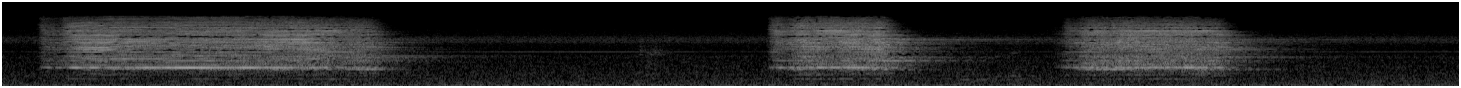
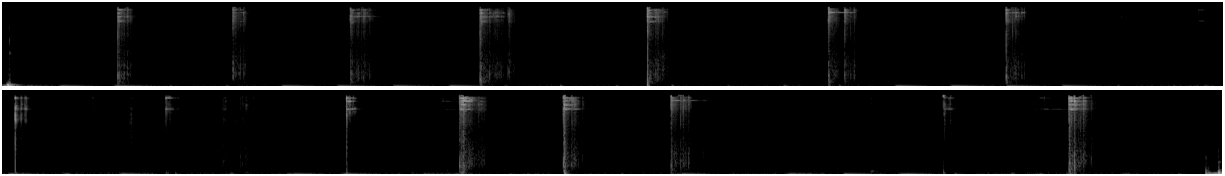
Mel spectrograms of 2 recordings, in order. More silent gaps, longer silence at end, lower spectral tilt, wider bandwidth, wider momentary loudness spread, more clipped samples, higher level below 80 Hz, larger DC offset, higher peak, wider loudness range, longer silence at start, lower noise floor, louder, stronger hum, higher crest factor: neither; about the same, 0 s vs 0 s; second, 1.5 dB/octave vs -0.5 dB/octave; second, 11.5 kHz vs 17 kHz; first, 24 LU vs 20 LU; neither; second, -60 dBFS vs -54 dBFS; neither; second, -14 dBFS vs -4 dBFS; second, 10 LU vs 14 LU; about the same, 0 s vs 0 s; second, -52 dBFS vs -76 dBFS; about the same, -27 LUFS vs -29 LUFS; neither; second, 18 dB vs 34 dB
